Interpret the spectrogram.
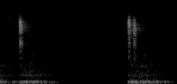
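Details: Ruby-crowned Kinglet giving its contact call: two short, high, dry chittering notes about a second apart, with a low hum beneath.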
